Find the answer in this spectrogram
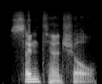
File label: "sentential", American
